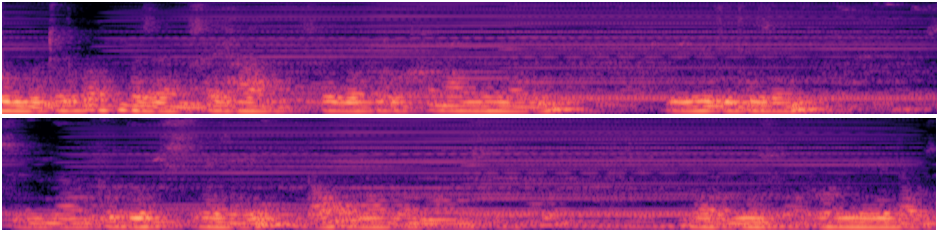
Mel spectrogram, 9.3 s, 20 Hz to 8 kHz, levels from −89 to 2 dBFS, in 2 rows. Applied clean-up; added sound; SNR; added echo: none; Harmonica; 14 dB; reverberation time 0.6 s.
